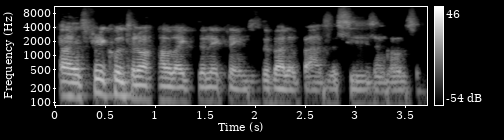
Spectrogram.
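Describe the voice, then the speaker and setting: A man's voice: sits low, brisk, breathy edge, no echo, rough recording. A man interviewing someone casually, with informal, hesitant phrasing.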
